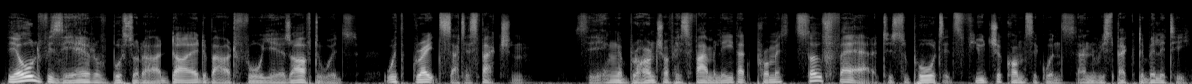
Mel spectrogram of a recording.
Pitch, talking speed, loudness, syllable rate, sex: 90 Hz, 150 wpm, -21 LUFS, 5.0 syllables/s, male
